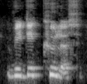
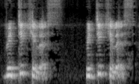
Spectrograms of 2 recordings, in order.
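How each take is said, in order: First: "ridiculous" without the y glide, ri-dik-OO-luhs; common mispronunciation. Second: "ridiculous" with a y glide, ri-DIK-yuh-luhs; correct pronunciation. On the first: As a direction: say "ridiculous" with koo as third syllable. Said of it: "the mispronunciation mostly happens in the third syllable". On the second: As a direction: model "ridiculous" with a schwa in the third syllable. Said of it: "This word is pronounced". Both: Shown as a demonstration.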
